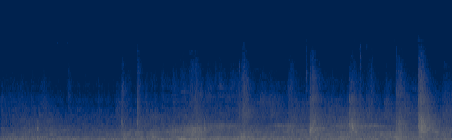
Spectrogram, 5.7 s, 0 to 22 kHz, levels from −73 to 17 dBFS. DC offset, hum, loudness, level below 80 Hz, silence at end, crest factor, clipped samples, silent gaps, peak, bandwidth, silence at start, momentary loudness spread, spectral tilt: under 0.1%; none; -37 LUFS; -62 dBFS; 0 s; 20 dB; under 0.1%; none; -18 dBFS; 16 kHz; 0 s; 8 LU; -4 dB/octave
